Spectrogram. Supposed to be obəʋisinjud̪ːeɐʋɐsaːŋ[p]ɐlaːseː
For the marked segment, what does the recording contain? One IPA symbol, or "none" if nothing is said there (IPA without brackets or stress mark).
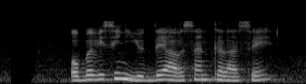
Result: k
